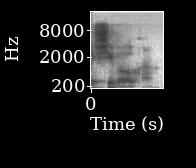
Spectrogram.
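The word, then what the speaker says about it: शिवोऽहम्: No, you don't say the visarga. You pronounce it as it is. So if you say shivoham and you don't write the visarga, it's still, you would say shivoham.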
